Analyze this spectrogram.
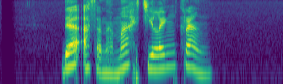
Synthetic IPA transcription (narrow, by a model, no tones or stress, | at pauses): daʔasanamaht͡ʃilɛŋkɾaŋ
